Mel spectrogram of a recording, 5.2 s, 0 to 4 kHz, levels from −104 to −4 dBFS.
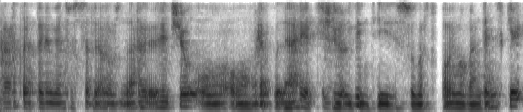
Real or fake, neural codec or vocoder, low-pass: fake; codec, 16 kHz in and 24 kHz out, 1.1 kbps, FireRedTTS-2 codec; 3.6 kHz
